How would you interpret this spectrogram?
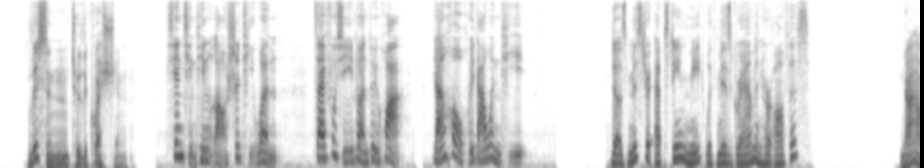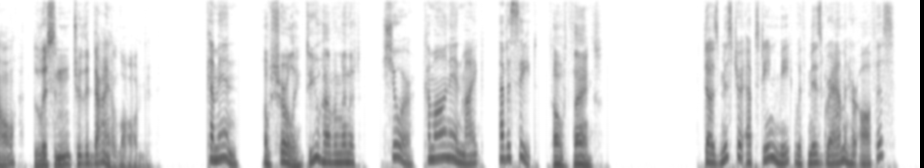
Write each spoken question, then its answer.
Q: Does Mr. Epstein meet with Ms. Graham in her office?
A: Yes, they meet in Ms. Graham's office.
